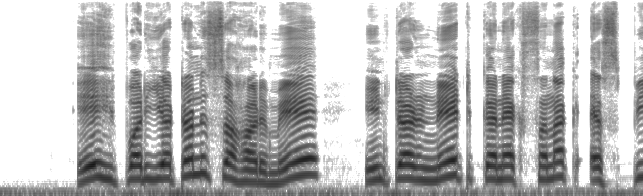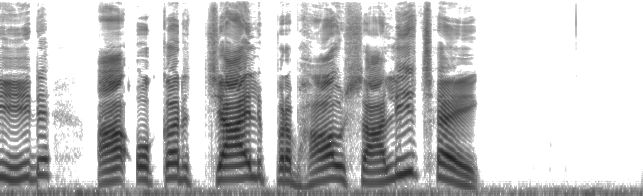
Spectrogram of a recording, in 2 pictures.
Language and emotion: Maithili, surprised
